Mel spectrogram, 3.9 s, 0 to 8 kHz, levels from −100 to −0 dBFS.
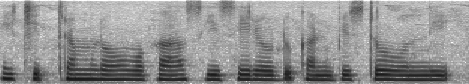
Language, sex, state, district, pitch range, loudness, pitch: Telugu, female, Telangana, Mahabubabad, 160-175 Hz, -15 LUFS, 165 Hz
